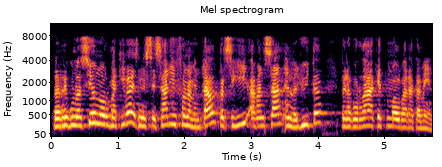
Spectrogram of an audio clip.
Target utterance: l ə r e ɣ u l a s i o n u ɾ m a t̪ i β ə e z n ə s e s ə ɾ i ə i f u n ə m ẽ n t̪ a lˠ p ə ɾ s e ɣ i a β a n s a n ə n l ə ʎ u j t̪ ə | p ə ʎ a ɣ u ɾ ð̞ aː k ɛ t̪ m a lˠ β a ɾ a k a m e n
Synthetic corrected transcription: l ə r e ɣ u l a s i o n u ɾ m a t̪ i β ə e z n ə s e s a ɾ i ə i f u n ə m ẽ n t̪ a lˠ p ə ɾ s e ɣ i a β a n s a n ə n l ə ʎ u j t̪ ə | p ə ɾ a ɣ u ɾ ð̞ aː k ɛ t̪ m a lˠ β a ɾ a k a m e n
